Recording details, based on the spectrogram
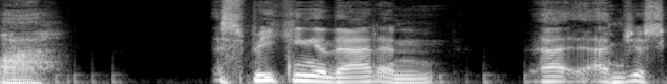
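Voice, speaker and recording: The man has an unremarkable speaking voice, a fairly high pitch and ordinary pitch variation, speaking at a moderate pace on a very clean recording with a silent background. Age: 50s. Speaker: university professor. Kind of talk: interview.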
